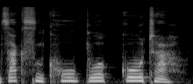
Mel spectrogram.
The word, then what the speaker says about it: Sachsen-Coburg-Gotha: Sachsen-Coburg-Gotha wenn ich das jetzt richtig gesagt habe. – Ja, das hast du richtig gesagt und ich bin jetzt auch wirklich gespannt,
